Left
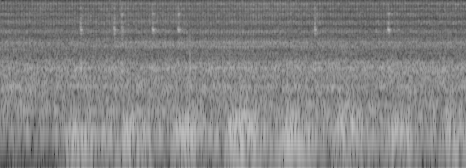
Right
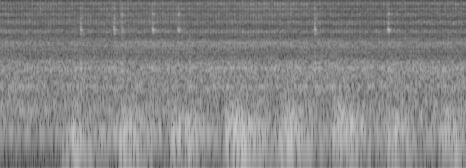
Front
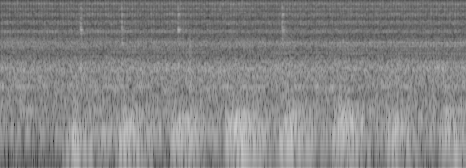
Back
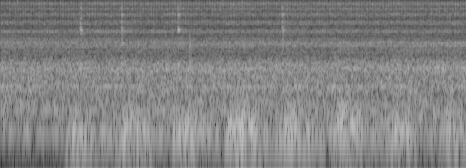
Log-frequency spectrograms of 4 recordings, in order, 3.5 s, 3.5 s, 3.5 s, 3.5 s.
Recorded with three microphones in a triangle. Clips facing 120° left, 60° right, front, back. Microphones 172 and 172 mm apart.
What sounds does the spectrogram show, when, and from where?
0.4 s breathing: 55° right, 0.9 m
